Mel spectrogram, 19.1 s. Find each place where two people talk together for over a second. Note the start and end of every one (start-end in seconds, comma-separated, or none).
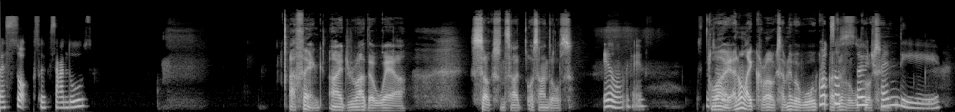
16.3-17.8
